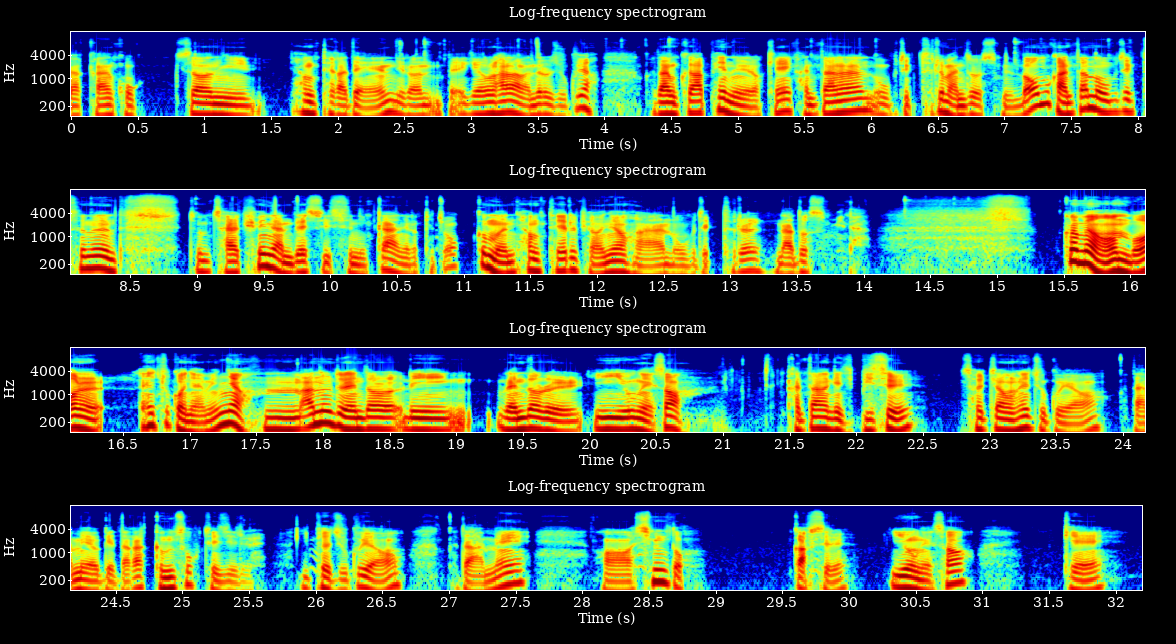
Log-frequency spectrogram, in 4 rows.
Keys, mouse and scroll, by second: 2.7 alt+right click, 2.7 alt+middle click, 2.8 alt+right click, 3.1 alt+click, 3.9 alt+click, 4.4 f, 5.4 alt+click, 5.8 alt+click, 7.2 alt+click, 7.9 alt+f, 7.9 alt+right click, 8.3-8.9 alt+drag, 13.6 alt+click, 14.4 alt+drag, 14.7 alt+right click, 15.1 alt+click, 15.6 alt+right click, 25.2 alt+click, 25.2 alt+right click.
